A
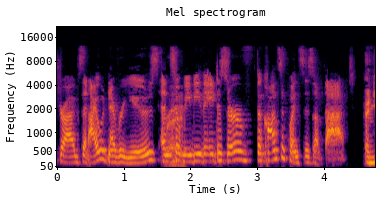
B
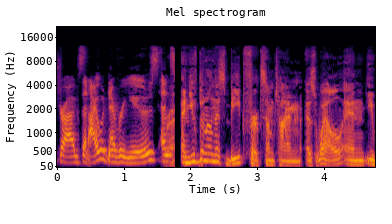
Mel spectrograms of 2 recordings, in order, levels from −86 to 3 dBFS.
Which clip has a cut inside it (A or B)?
B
